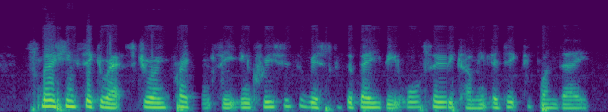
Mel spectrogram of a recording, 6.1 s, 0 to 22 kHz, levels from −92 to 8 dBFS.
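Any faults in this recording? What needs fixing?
Two bursts of packet loss, at 1.93 to 2.17 s and 4.39 to 4.64 s: consecutive packets went missing, so the receiver stretched and faded the last sound, then skipped about 60 ms of speech. Adding forward error correction or more jitter-buffer headroom on the network path would help prevent these gaps.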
